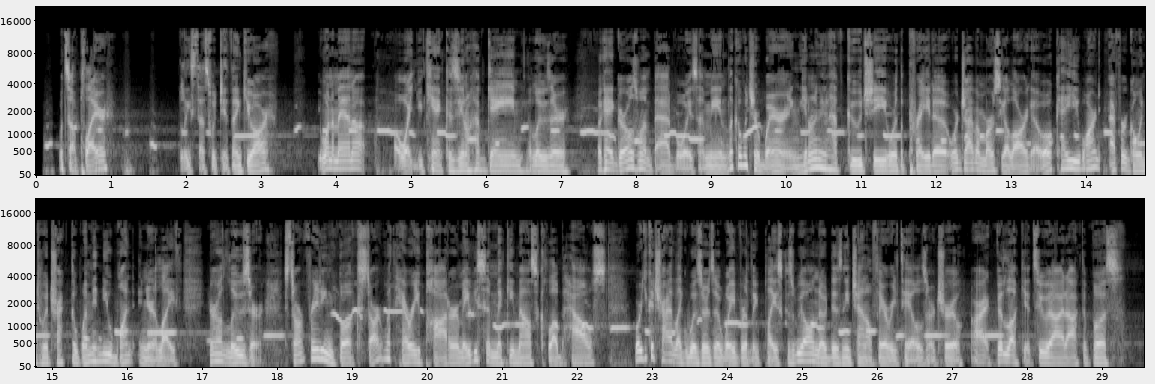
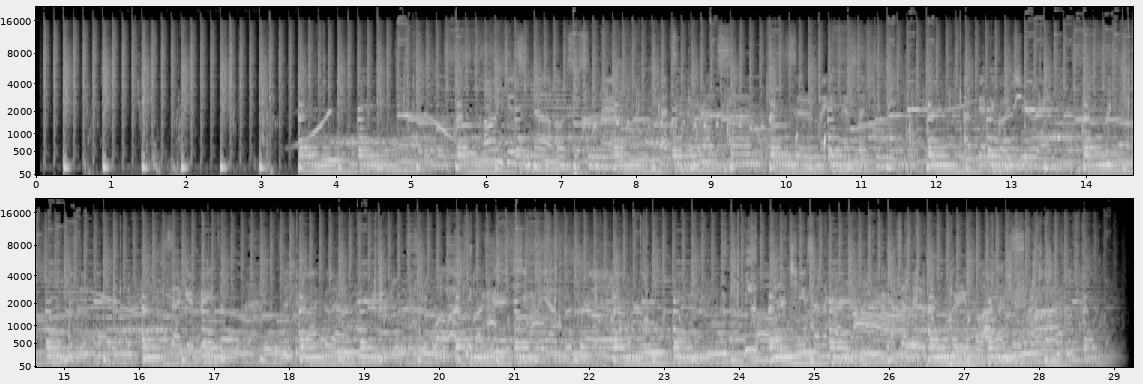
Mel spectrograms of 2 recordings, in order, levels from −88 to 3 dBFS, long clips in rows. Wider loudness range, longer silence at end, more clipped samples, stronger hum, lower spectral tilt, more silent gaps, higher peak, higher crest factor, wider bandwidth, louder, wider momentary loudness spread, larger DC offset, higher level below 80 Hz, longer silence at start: second, 2 LU vs 5 LU; about the same, 0.25 s vs 0.25 s; neither; neither; about the same, -5 dB/octave vs -4 dB/octave; neither; about the same, -2 dBFS vs 0 dBFS; about the same, 16 dB vs 16 dB; second, 13.5 kHz vs over 20 kHz; second, -19 LUFS vs -16 LUFS; about the same, 5 LU vs 7 LU; second, under 0.1% vs 0.2%; second, -46 dBFS vs -38 dBFS; about the same, 0.1 s vs 0.1 s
